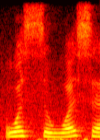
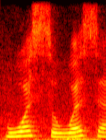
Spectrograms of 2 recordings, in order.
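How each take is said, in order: Both takes have the same delivery.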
